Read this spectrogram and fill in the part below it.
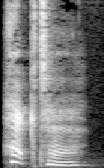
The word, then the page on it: hectare: British English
